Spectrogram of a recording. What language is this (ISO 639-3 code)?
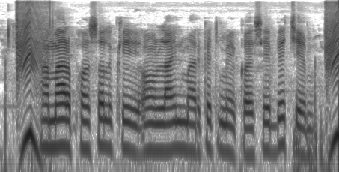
bho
